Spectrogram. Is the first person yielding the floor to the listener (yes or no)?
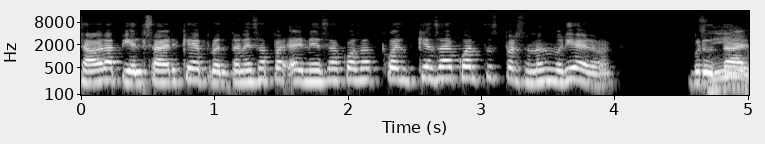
yes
